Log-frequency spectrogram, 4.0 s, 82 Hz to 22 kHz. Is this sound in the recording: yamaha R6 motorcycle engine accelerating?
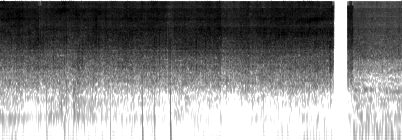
no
